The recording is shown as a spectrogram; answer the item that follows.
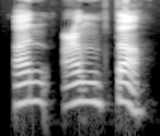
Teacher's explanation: Ain is a halkiya letter coming after noon sakin. So izhar will be done, gunna will not be done.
